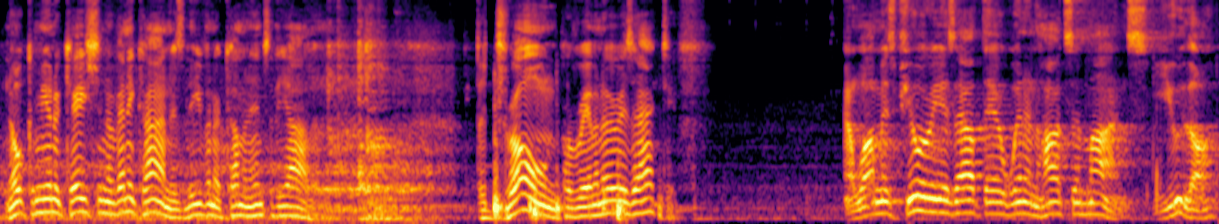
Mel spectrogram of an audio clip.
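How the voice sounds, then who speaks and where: A man plays a cold, commanding executive villain in a video game. His delivery is formal and authoritative, at a middling pitch, over clear background noise. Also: lively intonation, moderate pace, natural voice.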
